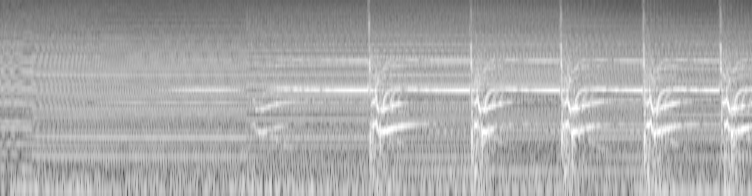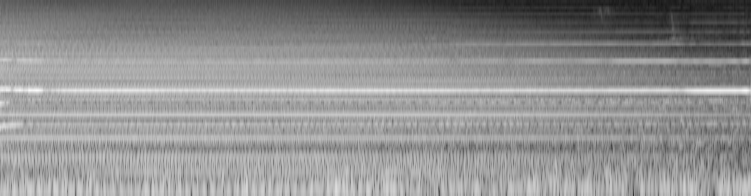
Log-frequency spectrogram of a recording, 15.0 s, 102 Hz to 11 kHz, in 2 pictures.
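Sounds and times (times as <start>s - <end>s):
synthesizer plucked notes swooping up: 3.7s - 7.8s.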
